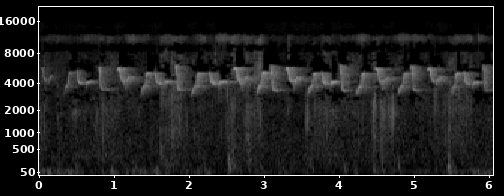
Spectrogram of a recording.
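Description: A small songbird singing a long run of quick, high two-part notes, about three a second. Footsteps on a dirt trail fall about once a second underneath.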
